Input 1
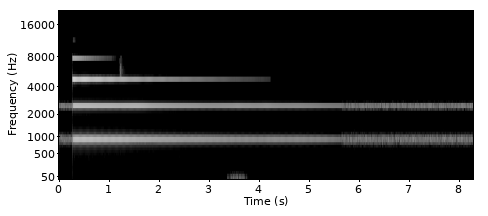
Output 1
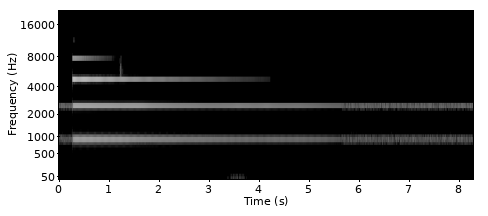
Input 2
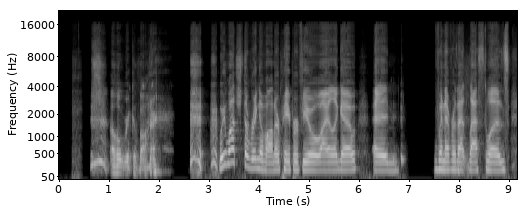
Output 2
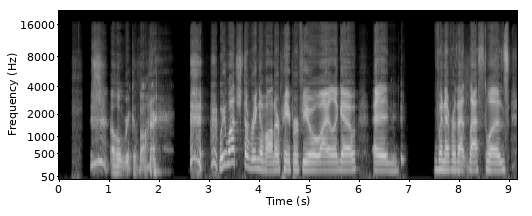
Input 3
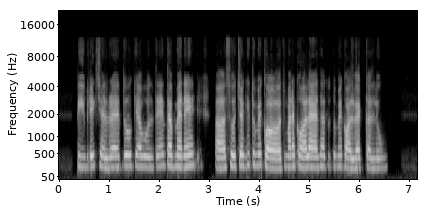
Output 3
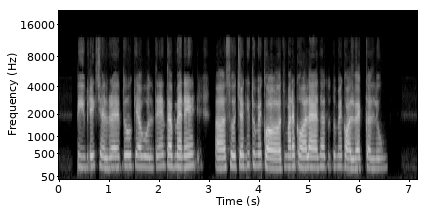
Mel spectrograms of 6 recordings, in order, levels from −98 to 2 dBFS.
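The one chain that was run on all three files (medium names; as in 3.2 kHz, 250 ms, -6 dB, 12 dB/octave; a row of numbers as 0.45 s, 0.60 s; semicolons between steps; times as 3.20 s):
tilt shelf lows -5 dB; normalise loudness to -27 LUFS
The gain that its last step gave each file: -12.0 dB, +5.0 dB, -0.5 dB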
